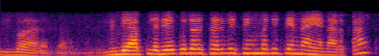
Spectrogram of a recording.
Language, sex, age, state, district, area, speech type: Marathi, male, 45-60, Maharashtra, Nanded, rural, conversation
